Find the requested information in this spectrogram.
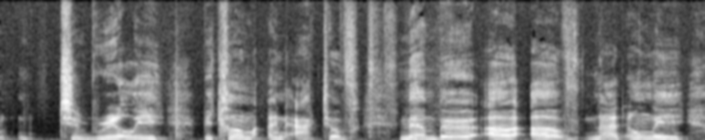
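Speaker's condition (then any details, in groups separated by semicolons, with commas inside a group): Cerebral palsy, mild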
